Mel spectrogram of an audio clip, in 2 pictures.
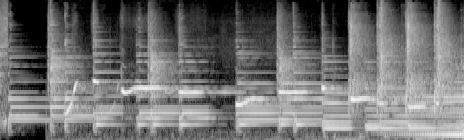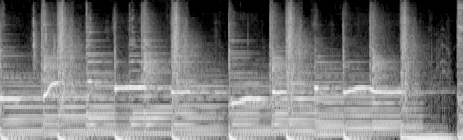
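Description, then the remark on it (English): A bright whistled melody glides over a steady rhythmic backing track with punchy percussive hits, playing continuously and fairly loud with no talking. “Well, it does feel a little strange coming off that whistle music and talking about hell.”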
